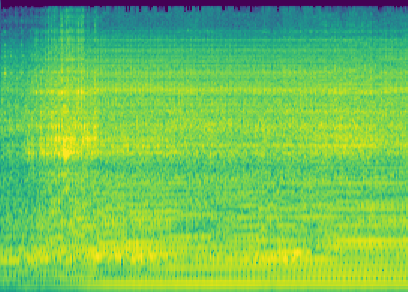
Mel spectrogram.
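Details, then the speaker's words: Newly custom water-cooled PC filling its loop with water, pump on a Molex plug; a steady loud buzzing drone with low hum and rattly overtones; vibration blamed on the motherboard, then on loose fans and an insecure pump base. "A lot of vibration. Wow, this thing is loud. A lot of the vibration is like coming from our motherboard."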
